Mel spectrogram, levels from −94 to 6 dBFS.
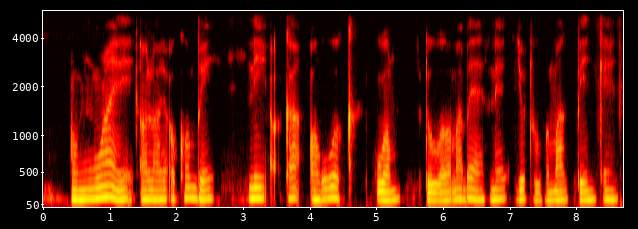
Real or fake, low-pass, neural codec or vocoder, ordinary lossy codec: fake; 5.4 kHz; codec, 16 kHz, 4 kbps, X-Codec, HuBERT features, trained on LibriSpeech; AAC, 48 kbps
